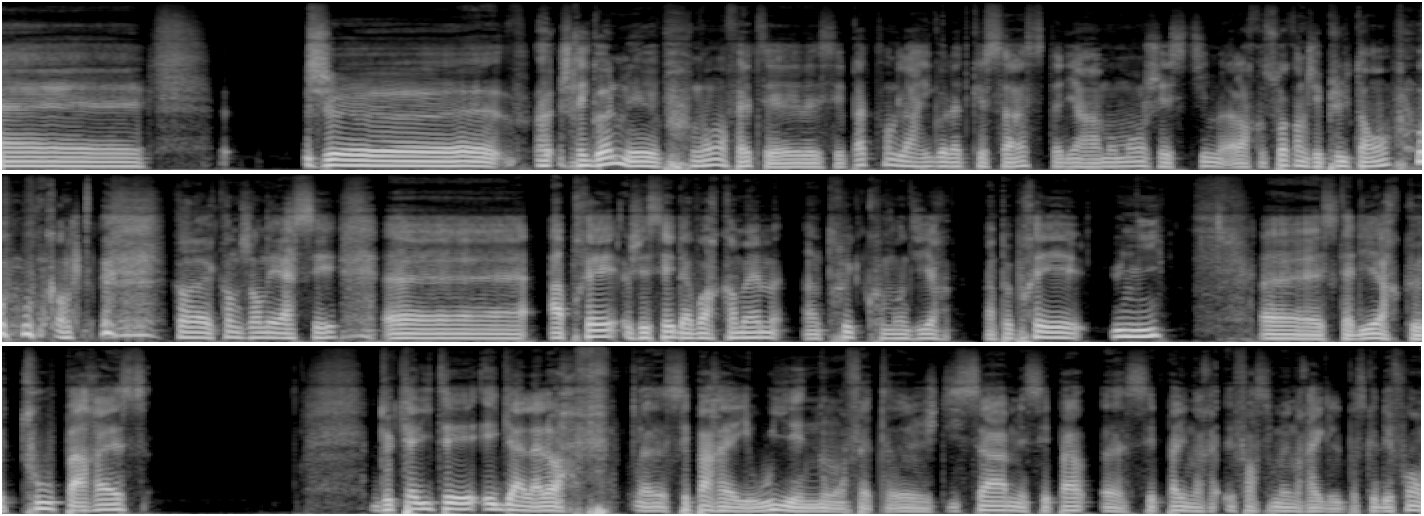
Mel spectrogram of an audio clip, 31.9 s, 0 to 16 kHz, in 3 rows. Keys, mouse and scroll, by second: 23.5 space, 23.8 click.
